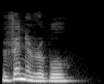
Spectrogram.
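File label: "venerable", British English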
